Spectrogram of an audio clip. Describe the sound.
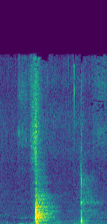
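A knife chops fresh ginger finely, giving two sharp, distinct strikes about half a second apart, clear and isolated with no talking.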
